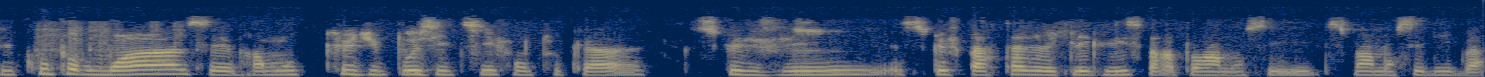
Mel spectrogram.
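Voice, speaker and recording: In a dry, close sound with no echo and a quiet background, a woman speaks at a moderate pace. Her pitch is medium and her intonation fairly even. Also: big swings in loudness. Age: 20s. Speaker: churchgoer guest. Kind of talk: testimony. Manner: halting.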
